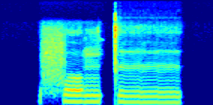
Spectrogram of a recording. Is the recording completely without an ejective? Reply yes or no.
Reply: yes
